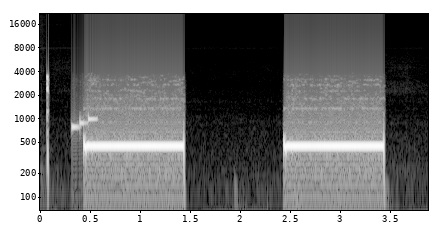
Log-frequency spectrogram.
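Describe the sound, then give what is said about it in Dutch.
A telephone ringback tone sounds during an outgoing call: two steady, single-pitched beeps, each about one second long, separated by a second of silence and preceded by a faint click. “Dus wij gaan even bellen naar Nathalie Kindermans.”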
